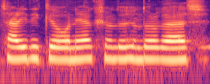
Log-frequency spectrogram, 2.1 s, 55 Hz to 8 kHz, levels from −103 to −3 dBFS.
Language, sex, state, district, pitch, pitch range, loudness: Bengali, female, Assam, Hailakandi, 245 Hz, 240-245 Hz, -12 LUFS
